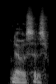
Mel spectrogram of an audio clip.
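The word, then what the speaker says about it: Gnosis: Hypnosis is a pretty big powerful tool that I use in my practice and nosis rhymes with hypnosis.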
